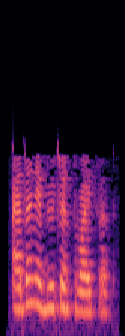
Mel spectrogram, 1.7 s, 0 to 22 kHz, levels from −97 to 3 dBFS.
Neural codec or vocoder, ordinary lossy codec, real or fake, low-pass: none; AAC, 16 kbps; real; 7.2 kHz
